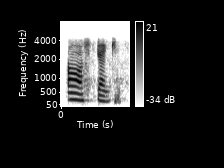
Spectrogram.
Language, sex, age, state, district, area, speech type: Kannada, female, 30-45, Karnataka, Chamarajanagar, rural, conversation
